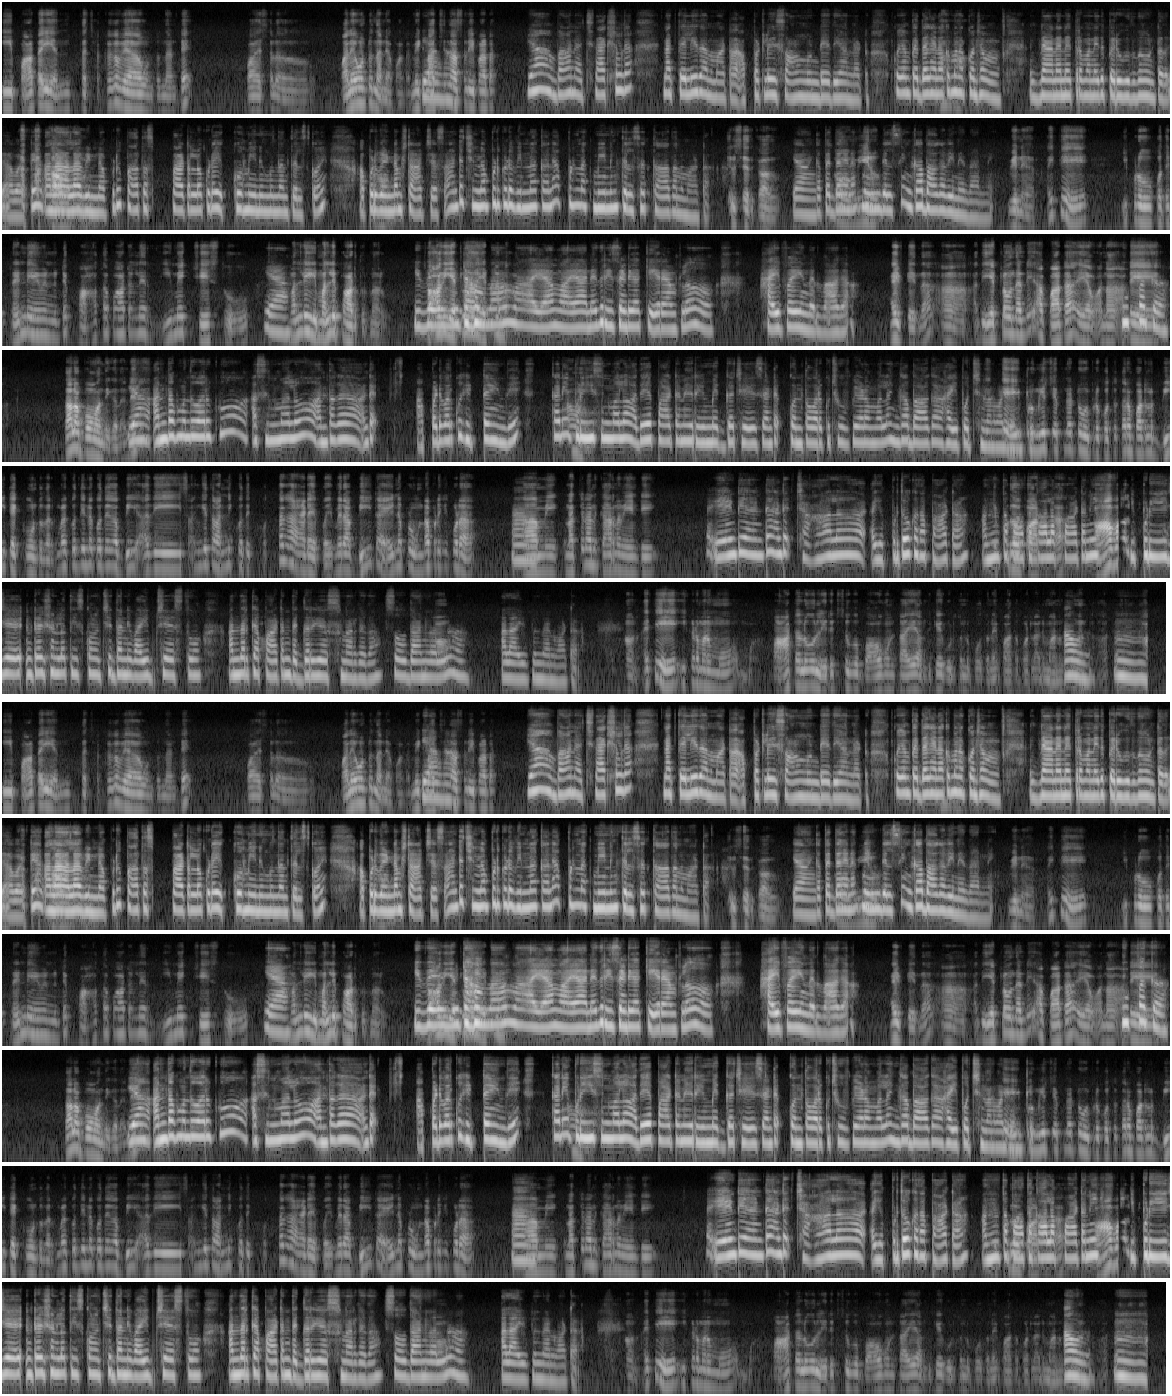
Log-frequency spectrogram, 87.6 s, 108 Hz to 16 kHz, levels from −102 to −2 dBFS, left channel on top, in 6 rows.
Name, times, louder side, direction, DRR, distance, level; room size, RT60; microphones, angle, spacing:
voice 1, 0.0-2.4 3.1-3.8 4.2-6.2 11.7-12.0 14.8-15.6 19.3-19.4 23.7-24.3 25.0-25.6 27.2-28.2 28.7-32.3 32.8-34.0 34.5-35.5 40.3-43.6 44.6-45.6 50.9-51.1 56.1-61.5 61.9-64.3 64.9-66.6 70.9-71.7 72.0-72.5 78.4-78.6 80.8-82.3 82.6-86.5 87.3-87.4, left 4 dB, 35° left, 0.8 m, -41 dB
voice 2, 5.2-5.7 6.6-23.4 24.5-27.0 32.5-32.8 34.3-38.4 38.7-39.9 43.2-43.8 45.4-48.5 49.0-50.4 50.7-56.6 64.8-65.1 67.2-72.1 72.7-78.8 79.2-80.2 86.3-87.3, right 3 dB, 70° right, 1.2 m, -32 dB
head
